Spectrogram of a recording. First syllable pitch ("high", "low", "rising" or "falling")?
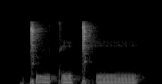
low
